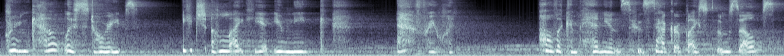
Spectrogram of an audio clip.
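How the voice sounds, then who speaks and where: Soft wistful time guardian girl, high and slow, kinda whispery, reverb and faint music. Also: a little hiss or hum. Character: gentle young woman guardian of time, tender. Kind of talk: game cutscene voice acting.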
